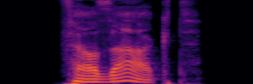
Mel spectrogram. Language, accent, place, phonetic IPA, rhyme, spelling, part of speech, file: German, Germany, Berlin, [fɛɐ̯ˈzaːkt], -aːkt, versagt, verb, De-versagt.ogg
- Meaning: 1. past participle of versagen 2. inflection of versagen: third-person singular present 3. inflection of versagen: second-person plural present 4. inflection of versagen: plural imperative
